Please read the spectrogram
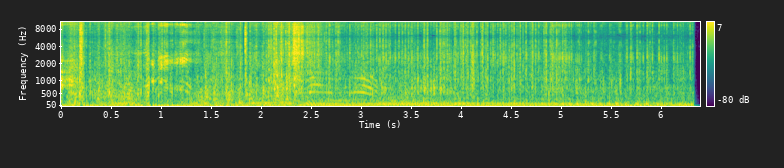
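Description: A car crashing, heard from inside the cabin: jolts and knocks, with people's voices crying out and the engine still running.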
